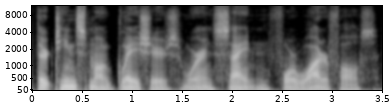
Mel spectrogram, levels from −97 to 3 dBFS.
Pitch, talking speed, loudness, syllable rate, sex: 85 Hz, 155 wpm, -22 LUFS, 4.0 syllables/s, male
